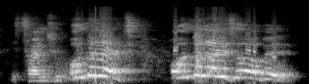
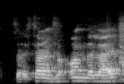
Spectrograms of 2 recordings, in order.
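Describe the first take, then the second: First: High, loud call across the house; loud call to switch on the light. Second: Said in the usual way. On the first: Real, not acted. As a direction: shout it out to Harvey. Calling out to Harvey.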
